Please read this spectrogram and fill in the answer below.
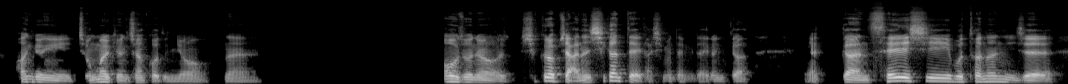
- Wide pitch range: Yes, wide, 7.6 semitones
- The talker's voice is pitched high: No, low, 105 Hz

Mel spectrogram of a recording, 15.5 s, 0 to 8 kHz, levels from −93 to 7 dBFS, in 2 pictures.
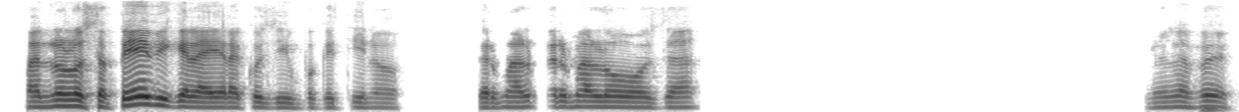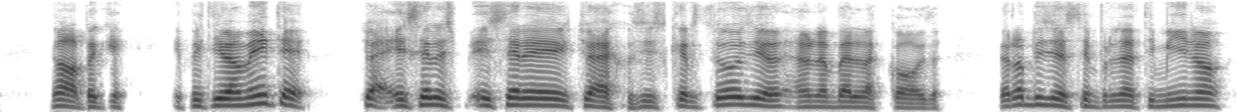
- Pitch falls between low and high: Yes, medium, 150 Hz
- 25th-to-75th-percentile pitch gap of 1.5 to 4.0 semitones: No, average, 4.7 semitones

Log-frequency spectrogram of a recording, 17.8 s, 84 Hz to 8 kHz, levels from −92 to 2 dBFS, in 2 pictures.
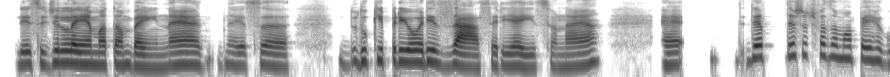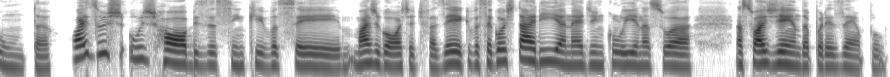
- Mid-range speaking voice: Yes, medium, 180 Hz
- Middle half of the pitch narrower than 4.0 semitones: Yes, average, 3.6 semitones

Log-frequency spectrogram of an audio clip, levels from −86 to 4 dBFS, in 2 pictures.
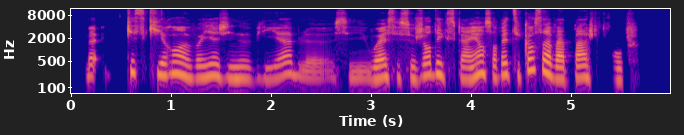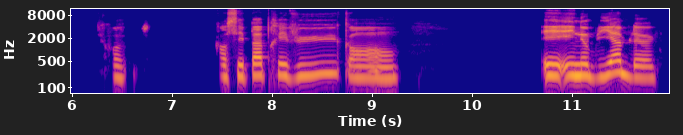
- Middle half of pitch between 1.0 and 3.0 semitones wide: No, average, 3.4 semitones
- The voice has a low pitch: No, high, 195 Hz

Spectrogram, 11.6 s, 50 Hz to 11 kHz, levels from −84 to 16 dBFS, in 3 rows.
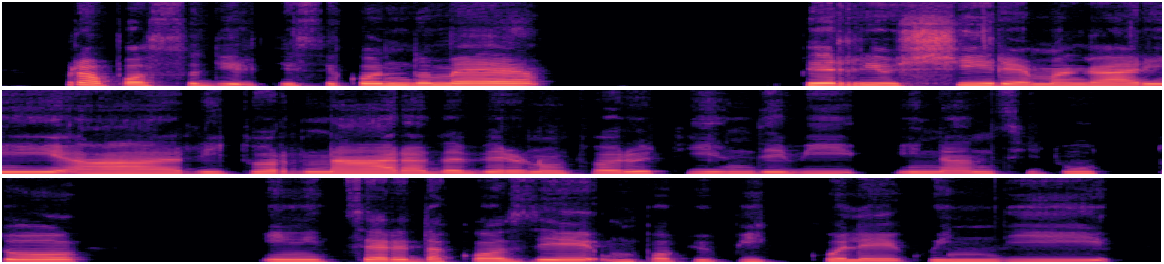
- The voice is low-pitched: No, high, 200 Hz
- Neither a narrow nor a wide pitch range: No, narrow, 2.0 semitones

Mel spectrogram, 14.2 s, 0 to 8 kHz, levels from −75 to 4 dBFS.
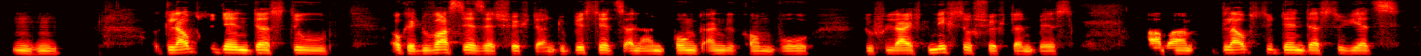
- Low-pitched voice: Yes, low, 105 Hz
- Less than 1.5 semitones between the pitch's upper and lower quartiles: No, average, 2.8 semitones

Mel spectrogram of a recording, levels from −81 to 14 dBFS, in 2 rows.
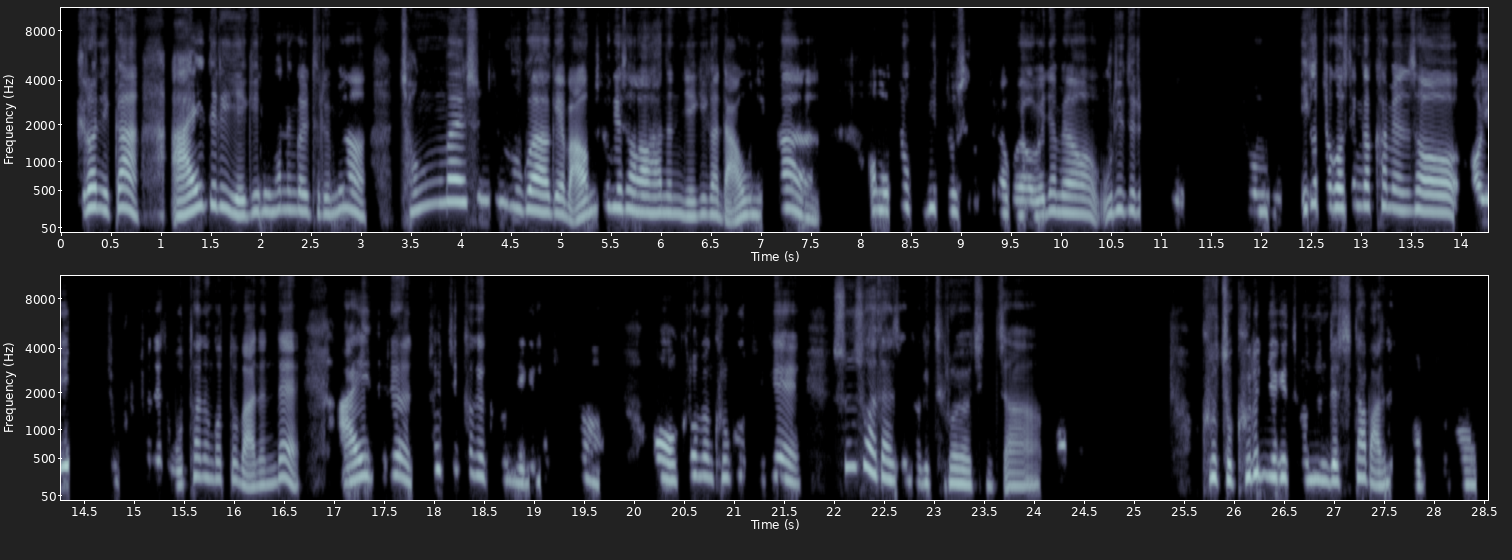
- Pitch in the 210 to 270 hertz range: Yes, high, 230 Hz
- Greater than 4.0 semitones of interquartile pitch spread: Yes, average, 5.1 semitones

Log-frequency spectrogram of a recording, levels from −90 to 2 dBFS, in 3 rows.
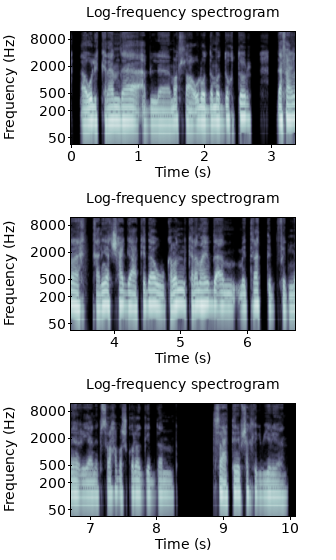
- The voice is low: Yes, low, 115 Hz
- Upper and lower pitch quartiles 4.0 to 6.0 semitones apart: No, narrow, 2.6 semitones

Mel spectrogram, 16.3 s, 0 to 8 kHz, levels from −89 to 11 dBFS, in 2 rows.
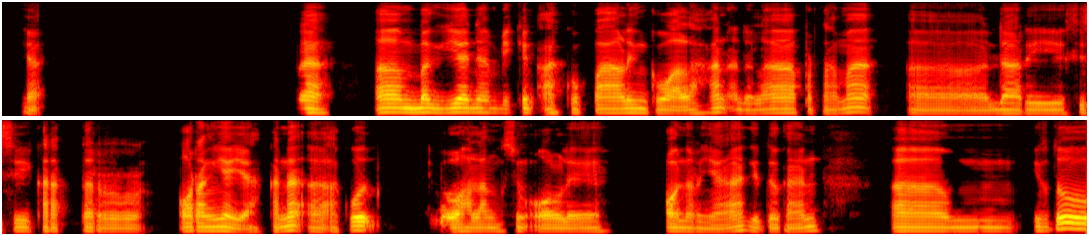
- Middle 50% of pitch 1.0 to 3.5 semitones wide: Yes, average, 2.8 semitones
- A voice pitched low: Yes, very low, 90 Hz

